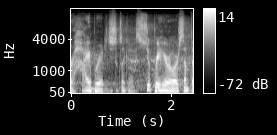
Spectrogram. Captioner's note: audience laughing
